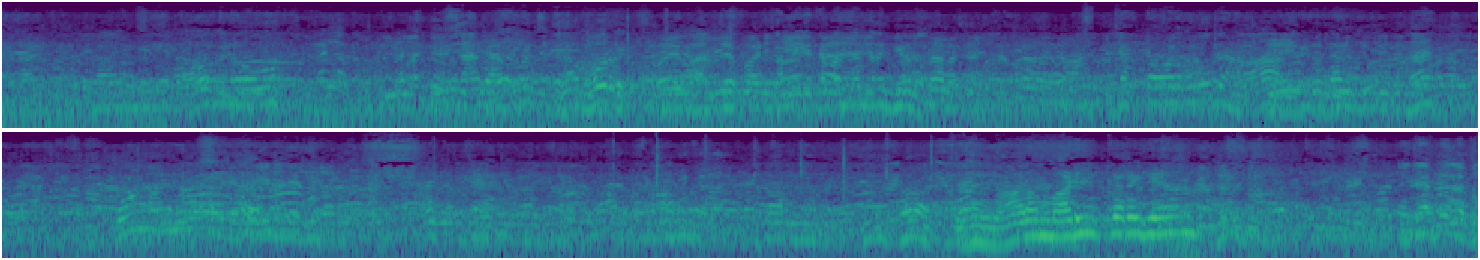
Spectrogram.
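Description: Young men talk nearby.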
